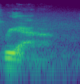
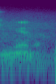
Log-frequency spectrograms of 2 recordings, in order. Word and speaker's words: Rihanna: It's not Rihanna, it's Rihanna. – It is Rihanna.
